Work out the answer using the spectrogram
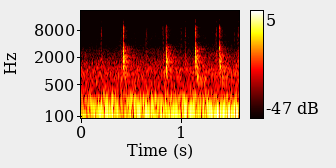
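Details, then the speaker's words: Junk riding mower/tractor engine, key turned on before opening the fuel system: light crisp ticks, ~4–5/s, over a low hum. Fuel shutoff solenoid firing normally; without it no fuel reaches the engine. "just wanted to make sure that that solenoid was firing which it is if that doesn't fire it won't allow any fuel to go into the motor"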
